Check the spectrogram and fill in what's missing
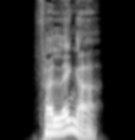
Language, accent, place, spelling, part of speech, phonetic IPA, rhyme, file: German, Germany, Berlin, verlänger, verb, [fɛɐ̯ˈlɛŋɐ], -ɛŋɐ, De-verlänger.ogg
- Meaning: inflection of verlängern: 1. first-person singular present 2. singular imperative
